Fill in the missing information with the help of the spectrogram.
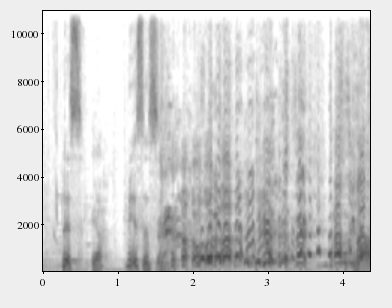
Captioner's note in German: Lachen, ruft etwas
